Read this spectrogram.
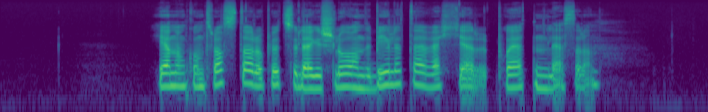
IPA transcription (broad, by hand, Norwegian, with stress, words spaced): ˈjɛnʊm kʊnˈtɾɑstɑɾ ˈoː ˈplʉtsəleːɡə ˈʃloːɑndə ˈbiːlɛtə ˈʋɛçəɾ pʊˈeːtn̩ ˈleːsɑɾən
